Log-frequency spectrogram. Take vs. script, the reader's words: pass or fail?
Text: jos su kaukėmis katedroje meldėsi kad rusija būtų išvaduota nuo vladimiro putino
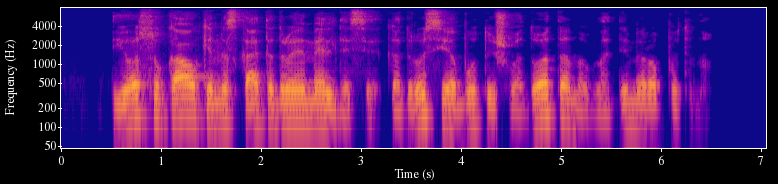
pass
